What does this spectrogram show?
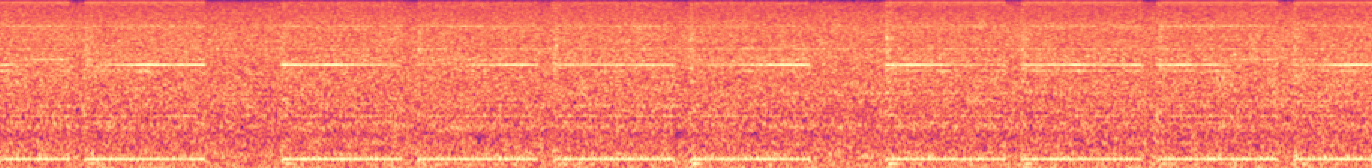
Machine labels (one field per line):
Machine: slide rail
